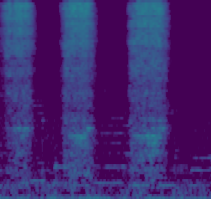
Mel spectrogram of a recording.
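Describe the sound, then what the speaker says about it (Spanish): A deodorant atomizer spraying a powdery mist: three quick hissing bursts in a steady rhythm, close and soft, each puff lasting about half a second. "aquí está el tapón de lo que es el difusor, el atomizador en spray, que está aquí, funciona tal que así"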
